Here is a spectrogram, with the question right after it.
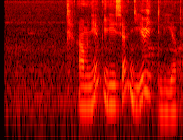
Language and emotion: Russian, positive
